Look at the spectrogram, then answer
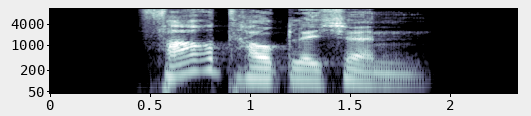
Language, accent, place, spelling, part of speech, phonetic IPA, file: German, Germany, Berlin, fahrtauglichen, adjective, [ˈfaːɐ̯ˌtaʊ̯klɪçn̩], De-fahrtauglichen.ogg
- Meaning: inflection of fahrtauglich: 1. strong genitive masculine/neuter singular 2. weak/mixed genitive/dative all-gender singular 3. strong/weak/mixed accusative masculine singular 4. strong dative plural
